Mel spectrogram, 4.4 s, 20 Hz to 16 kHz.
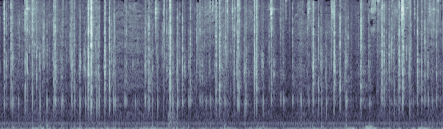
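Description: Fingertips rapidly tap the buttons of a white and black hollow plastic PS5-style gamepad, producing a dense stream of short, dry, bright clicks. The clicks vary in loudness and die away almost instantly, over a faint low hum throughout.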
